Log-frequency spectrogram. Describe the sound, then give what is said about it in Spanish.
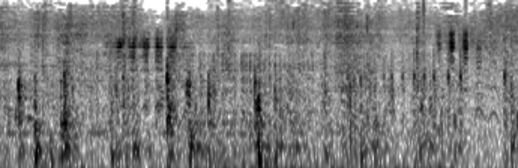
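Several stabled goats bleat repeatedly in a room aboard a ship, their overlapping cries rising and falling over a steady, fairly loud background of shuffling animal noise. “Entran en una sala con cabras estabuladas y un hombre en el suelo.”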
